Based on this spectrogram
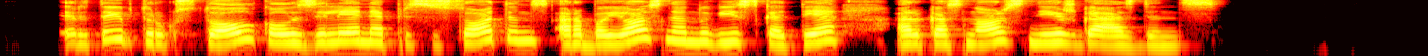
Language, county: Lithuanian, Klaipėda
